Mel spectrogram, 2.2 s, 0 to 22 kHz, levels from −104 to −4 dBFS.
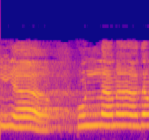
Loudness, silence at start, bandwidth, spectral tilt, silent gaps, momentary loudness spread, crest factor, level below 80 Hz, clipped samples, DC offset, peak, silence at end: -22 LUFS; 0 s; 7.8 kHz; -1.5 dB/octave; none; 10 LU; 14 dB; -80 dBFS; under 0.1%; under 0.1%; -10 dBFS; 0 s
